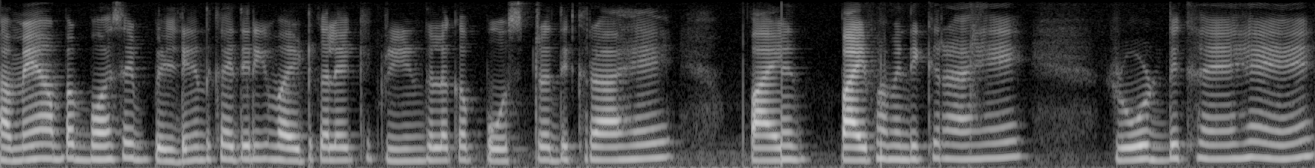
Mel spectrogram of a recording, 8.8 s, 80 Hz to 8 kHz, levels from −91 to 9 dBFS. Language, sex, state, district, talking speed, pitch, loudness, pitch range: Hindi, female, Rajasthan, Churu, 200 wpm, 235 Hz, -20 LUFS, 220-245 Hz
